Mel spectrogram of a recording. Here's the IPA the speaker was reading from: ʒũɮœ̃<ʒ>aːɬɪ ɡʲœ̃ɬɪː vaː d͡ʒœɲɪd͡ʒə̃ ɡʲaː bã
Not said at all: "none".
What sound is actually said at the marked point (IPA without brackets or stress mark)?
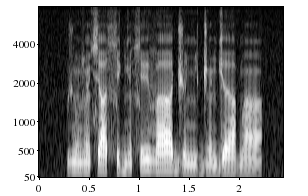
ɕ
